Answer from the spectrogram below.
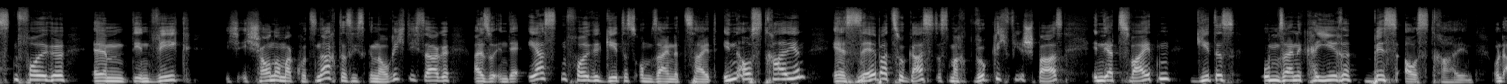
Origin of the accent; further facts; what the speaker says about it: Spandau, Berlin, Germany; Spandau, hörst du da, wo ich herkomme, da hörst du das immer noch auf den Plätzen.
